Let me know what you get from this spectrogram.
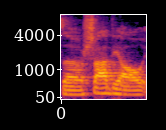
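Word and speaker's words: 砂铫: The pronunciation might sound very weird to some of the Chinese speakers. It's a synonym to like dum dum or dummy, but it's spelled sand,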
